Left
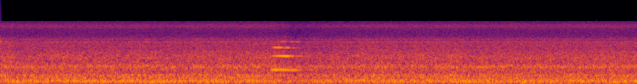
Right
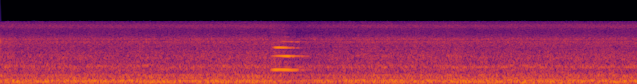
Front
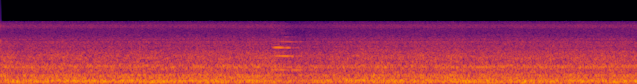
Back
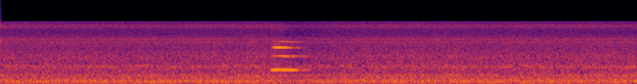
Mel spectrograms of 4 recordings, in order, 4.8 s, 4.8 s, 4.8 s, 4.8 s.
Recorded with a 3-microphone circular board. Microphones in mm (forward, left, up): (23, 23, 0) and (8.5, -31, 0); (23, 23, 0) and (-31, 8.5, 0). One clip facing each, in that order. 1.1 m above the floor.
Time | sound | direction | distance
2.0 | a flute | 135° left | 3.5 m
